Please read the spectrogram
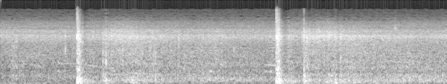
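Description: Aerial firework shells bursting: two sharp bangs about two seconds apart, the second the loudest, followed closely by a smaller crack, each trailing off in an echo.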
